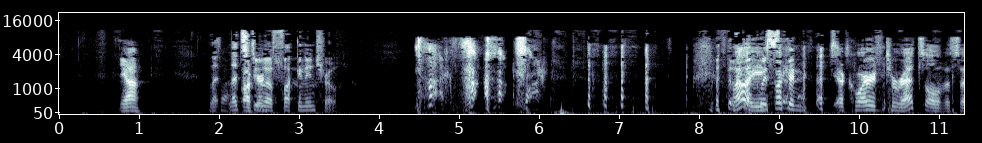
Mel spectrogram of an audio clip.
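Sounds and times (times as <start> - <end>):
speech: 0.8 - 1.1, 1.9 - 3.6, 4.4 - 4.7, 8.2 - 11.3
man clearing his throat: 4.5 - 6.3
laughter: 6.1 - 11.3.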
